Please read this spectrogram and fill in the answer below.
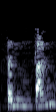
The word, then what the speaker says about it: tinh tấn: Chữ tiến có khi đọc là tấn, không? Tinh tấn cũng được, là tinh tiến cũng được.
